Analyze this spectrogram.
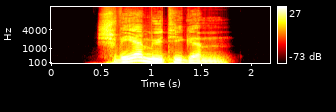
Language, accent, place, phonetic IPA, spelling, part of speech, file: German, Germany, Berlin, [ˈʃveːɐ̯ˌmyːtɪɡəm], schwermütigem, adjective, De-schwermütigem.ogg
- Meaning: strong dative masculine/neuter singular of schwermütig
